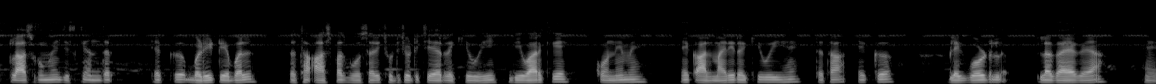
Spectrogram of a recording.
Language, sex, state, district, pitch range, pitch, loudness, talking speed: Hindi, male, Maharashtra, Solapur, 100-110 Hz, 105 Hz, -31 LUFS, 160 wpm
